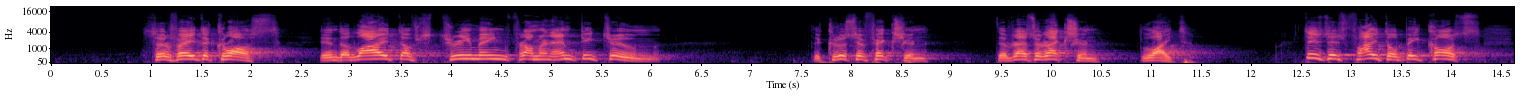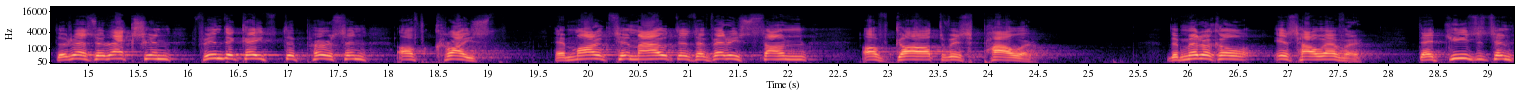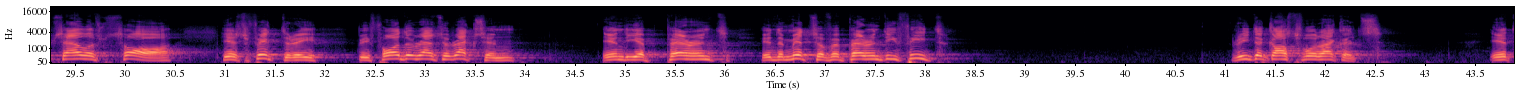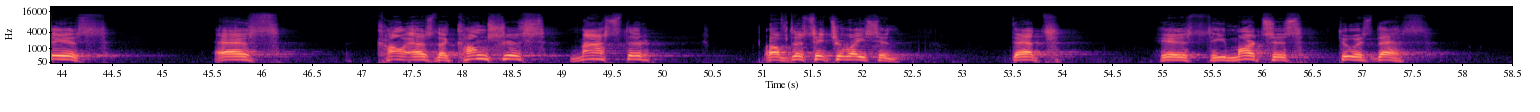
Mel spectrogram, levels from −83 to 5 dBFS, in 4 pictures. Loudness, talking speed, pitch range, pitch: -19 LUFS, 85 wpm, 175-220 Hz, 205 Hz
